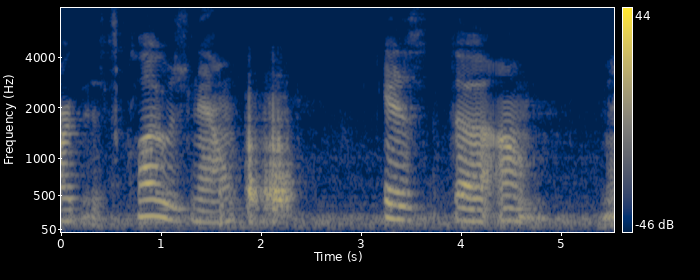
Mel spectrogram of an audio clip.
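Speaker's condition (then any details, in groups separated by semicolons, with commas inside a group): Disability causing slurred speech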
